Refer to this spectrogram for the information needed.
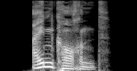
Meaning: present participle of einkochen
- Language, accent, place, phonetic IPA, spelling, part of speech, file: German, Germany, Berlin, [ˈaɪ̯nˌkɔxn̩t], einkochend, verb, De-einkochend.ogg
